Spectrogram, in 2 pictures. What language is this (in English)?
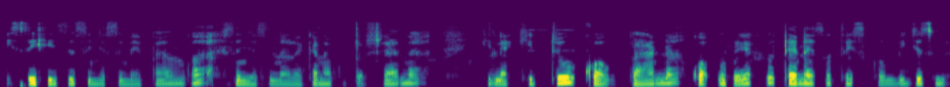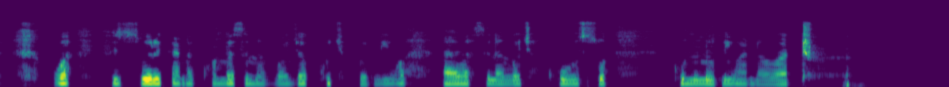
Swahili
